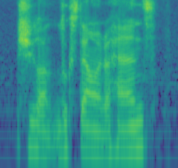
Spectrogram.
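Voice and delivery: ordinary talk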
